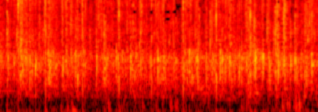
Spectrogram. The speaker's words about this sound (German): Kommen alle mal, die jetzt irgendwie tatsächlich auch da sind vom POC und einfach mal hier hin und bitte nochmal einen Applaus für unsere Leute.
